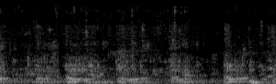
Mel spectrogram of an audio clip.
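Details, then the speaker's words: Bus conversion water system first turned on at the valve: gurgling, pulsing rush of water surging about every half second as the plumbing lines fill and pressurize, normal for a freshly opened system. "and that is the sound of water pressurizing in my plumbing system"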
